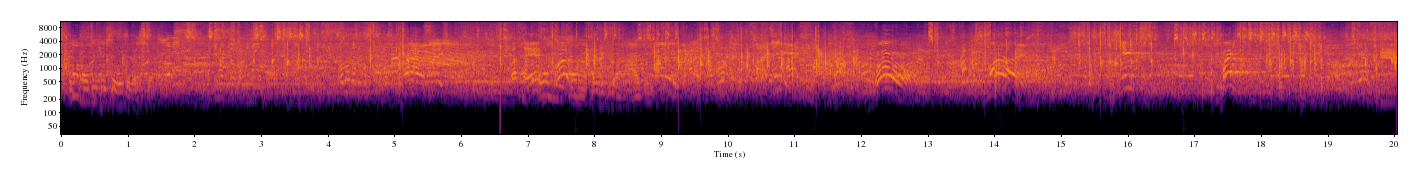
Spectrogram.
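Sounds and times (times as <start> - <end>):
background chatter: 0.0 - 20.0
robot limbs clicking and clattering: 6.2 - 12.0, 15.2 - 20.0.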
